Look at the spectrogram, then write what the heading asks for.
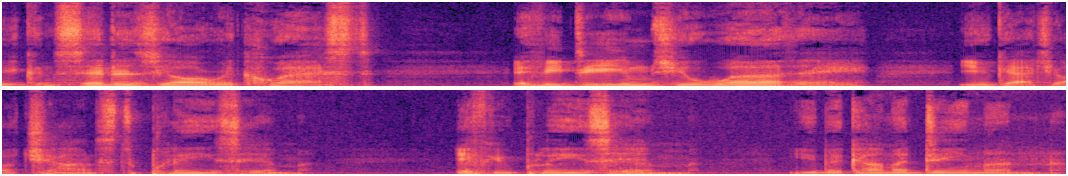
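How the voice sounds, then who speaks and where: A man puts on a character voice, pitched fairly low and delivered at a fairly slow pace. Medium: read story. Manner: mocking, relishing.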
